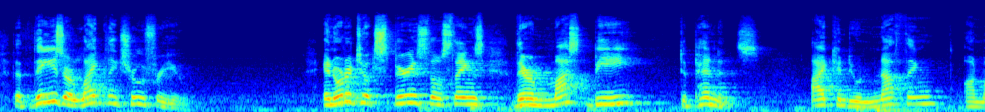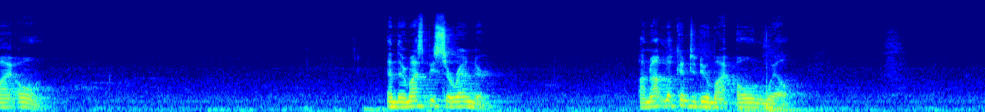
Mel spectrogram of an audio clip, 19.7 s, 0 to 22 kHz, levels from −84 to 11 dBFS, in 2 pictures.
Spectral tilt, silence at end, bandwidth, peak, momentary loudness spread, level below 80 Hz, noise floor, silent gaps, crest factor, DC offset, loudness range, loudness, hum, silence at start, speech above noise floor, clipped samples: -4.5 dB/octave; 1.85 s; 14 kHz; -6 dBFS; 16 LU; -50 dBFS; -55 dBFS; none; 20 dB; under 0.1%; 12 LU; -25 LUFS; none; 0.05 s; 30 dB; under 0.1%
